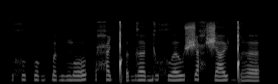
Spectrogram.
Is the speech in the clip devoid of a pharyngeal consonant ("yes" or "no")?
no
